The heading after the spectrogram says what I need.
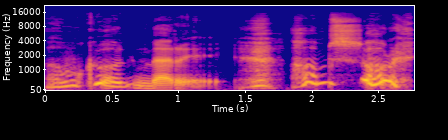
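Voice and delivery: distressed lady. Acted. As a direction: cry out an apology, ashamed. Margot apologising after vomiting.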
